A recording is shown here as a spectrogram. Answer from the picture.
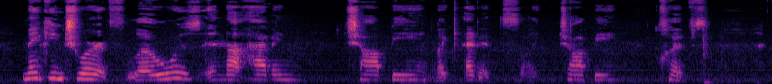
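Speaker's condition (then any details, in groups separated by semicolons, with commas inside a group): Cerebral palsy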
